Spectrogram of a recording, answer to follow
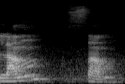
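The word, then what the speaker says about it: lump sum: এল ইউ এম আচ্ছা একটা জিনিস বলবো পি সাইলেন্ট হবে পি এ প্রোনাউন্স হয় না হ্যাঁ লাম সাম বলবো না আমরা বলবো লাম সাম লাম সাম তো লাম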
